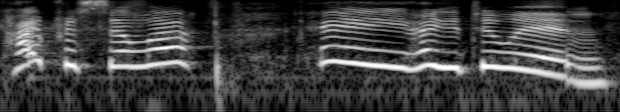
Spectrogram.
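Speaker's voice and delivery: high bright hello, slowing on how you doing; cheery greeting. Real, not acted. Vlogger greets a viewer in chat with a high cheery hello. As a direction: greet a friend who just dropped in.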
